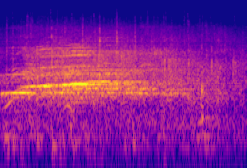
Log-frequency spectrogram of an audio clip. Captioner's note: crowd cheers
